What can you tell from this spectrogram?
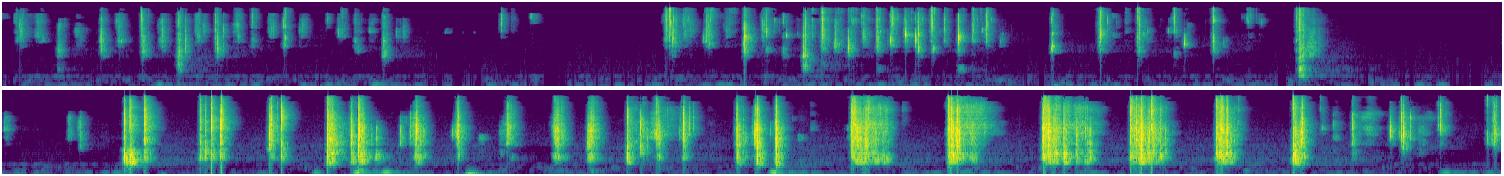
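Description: Slime being pressed and pulled by hand, giving sharp sticky pops and clicks in uneven runs. They are faint and sparse at first, come thick for a few seconds about a quarter of the way in, stop for a moment, then turn louder and fuller from just past halfway.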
